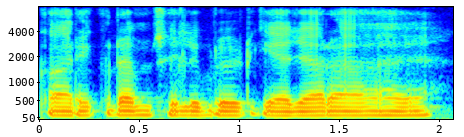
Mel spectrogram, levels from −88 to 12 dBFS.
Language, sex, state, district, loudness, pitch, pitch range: Hindi, male, Uttar Pradesh, Lucknow, -14 LUFS, 110 Hz, 110-115 Hz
